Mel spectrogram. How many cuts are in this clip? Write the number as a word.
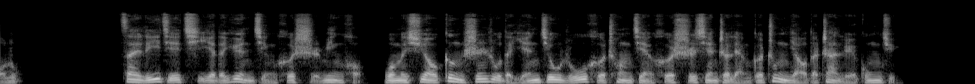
one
